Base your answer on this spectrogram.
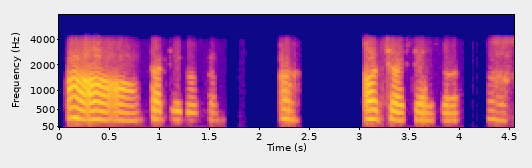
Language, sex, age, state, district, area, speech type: Assamese, female, 18-30, Assam, Goalpara, urban, conversation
